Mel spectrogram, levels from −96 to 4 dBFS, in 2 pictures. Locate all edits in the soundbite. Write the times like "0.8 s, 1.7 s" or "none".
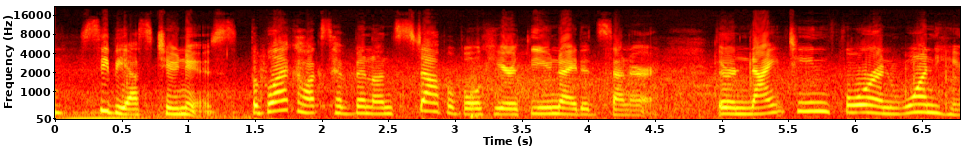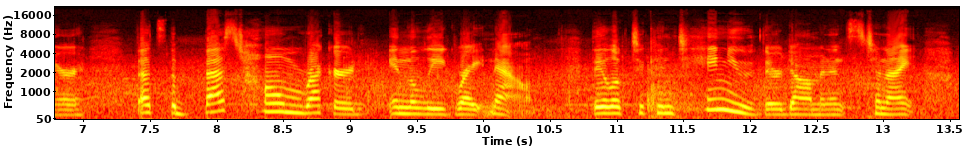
none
